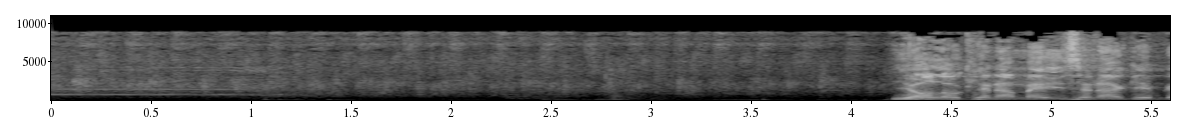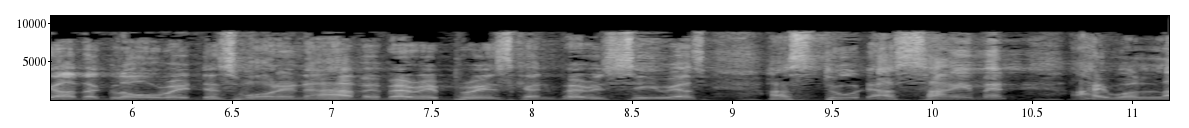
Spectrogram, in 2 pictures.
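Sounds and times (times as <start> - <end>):
audience applause: 0.0 - 4.8
speech: 4.2 - 11.1.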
